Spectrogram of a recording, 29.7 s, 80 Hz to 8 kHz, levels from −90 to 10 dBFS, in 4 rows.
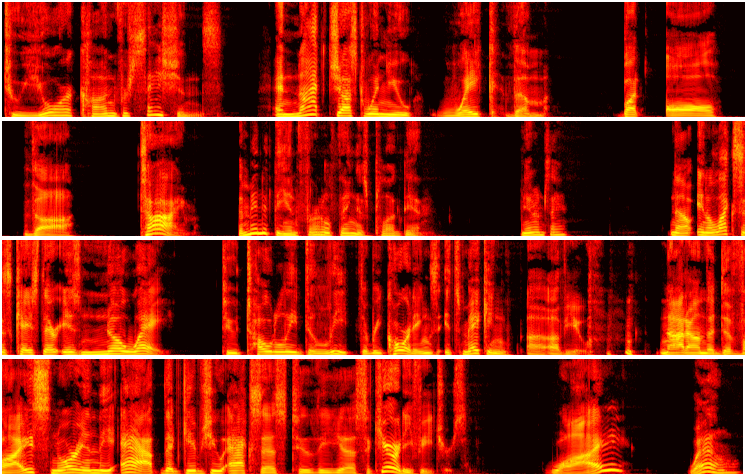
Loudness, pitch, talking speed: -21 LUFS, 125 Hz, 130 wpm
